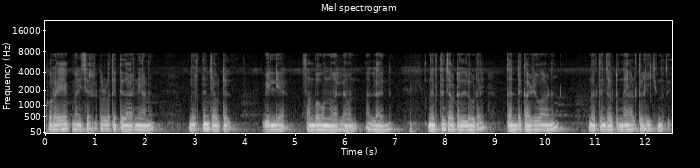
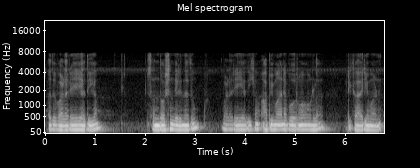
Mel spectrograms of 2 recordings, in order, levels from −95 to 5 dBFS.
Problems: none marked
